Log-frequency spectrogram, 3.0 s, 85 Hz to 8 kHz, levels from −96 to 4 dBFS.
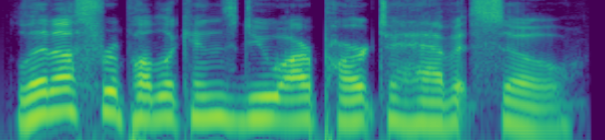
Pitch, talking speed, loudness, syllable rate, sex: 165 Hz, 200 wpm, -17 LUFS, 4.6 syllables/s, male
